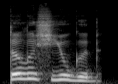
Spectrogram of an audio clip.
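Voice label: "тӧлысь югыд", Komi, female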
